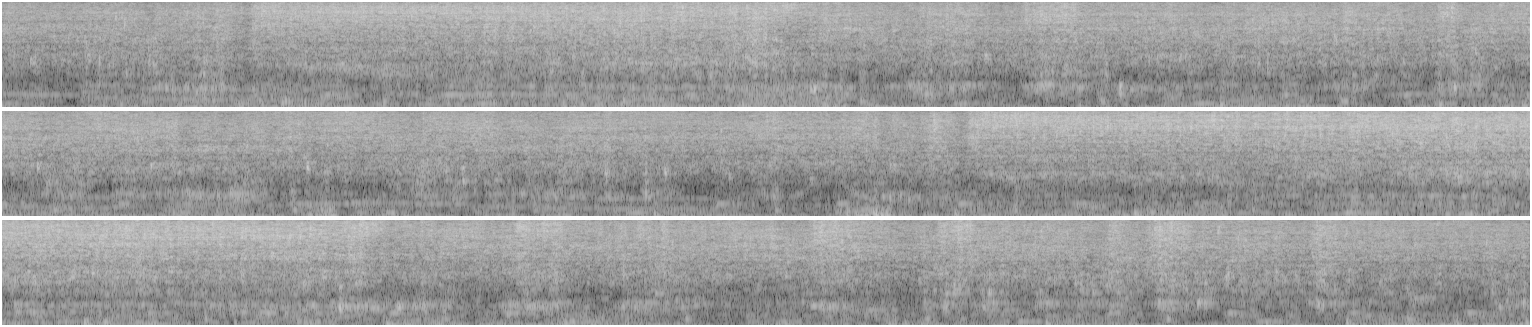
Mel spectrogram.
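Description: Kitchen tap running into a rice cooker's inner pot in a stainless steel sink while a hand swirls the rice: a steady hiss and splash of water, louder for a few seconds twice. It is rice being rinsed of its starch before cooking.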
